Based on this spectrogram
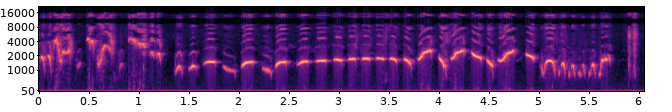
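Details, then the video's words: Tutoring song of a white-rumped shama: a few looping whistles, then a long even run of short whistled notes about five per second, rising and falling in pitch, ending in a quick wavering trill. "Suara Masteran Burung Murai Batu"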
